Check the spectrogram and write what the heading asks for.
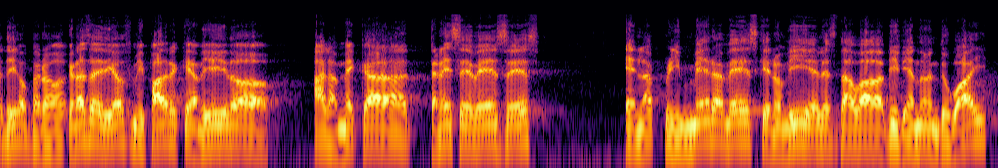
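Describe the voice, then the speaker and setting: Earnest low-voiced man in a reverberant room. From United States. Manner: earnest, emotional storytelling. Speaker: pastor. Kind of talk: personal testimony in a conversation.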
